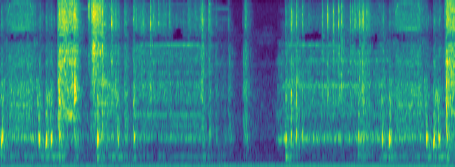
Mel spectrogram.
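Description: Motor whirr with regular light clicks and short feed bursts, no grinding or stalls; paper is threading cleanly and normally.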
